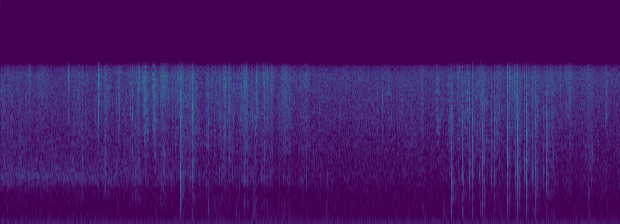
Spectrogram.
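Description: Paint mare's hooves striking muddy, leaf-covered ground as she trots: two runs of quick, sharp footfalls, the second, near the end, louder and closer together.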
